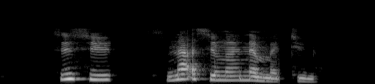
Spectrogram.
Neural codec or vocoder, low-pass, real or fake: none; 5.4 kHz; real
